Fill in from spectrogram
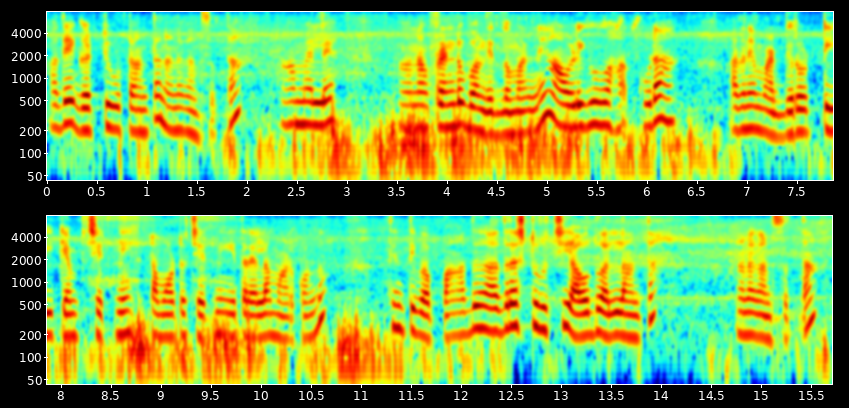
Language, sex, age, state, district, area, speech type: Kannada, female, 18-30, Karnataka, Gadag, rural, spontaneous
